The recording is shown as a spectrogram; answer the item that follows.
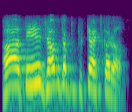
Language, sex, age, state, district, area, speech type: Odia, male, 60+, Odisha, Bargarh, urban, conversation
